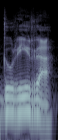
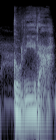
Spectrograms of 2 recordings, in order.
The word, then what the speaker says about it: Gurira: Danai Gurira. Gurira. – Mm-hmm. – She taught me how to say it. She was like, double roll the R. Gurira. I still don't think I said it right, but...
